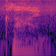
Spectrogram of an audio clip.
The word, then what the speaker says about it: Klim: Sigma Climb. Although Climb, to the okay. you that's behind it now, it's your face 45 years from now. Zero, the mastermind of the AB project. It's actually pronounced like climb, but that's cement.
